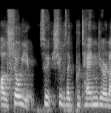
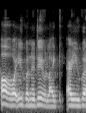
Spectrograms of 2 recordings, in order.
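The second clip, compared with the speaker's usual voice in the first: mocking, belittling, taunting tone. Retelling a friend who went into character during a class: imitating someone belittling. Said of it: "started belittling her".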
